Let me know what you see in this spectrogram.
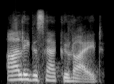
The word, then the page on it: oligosaccharide: Indian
